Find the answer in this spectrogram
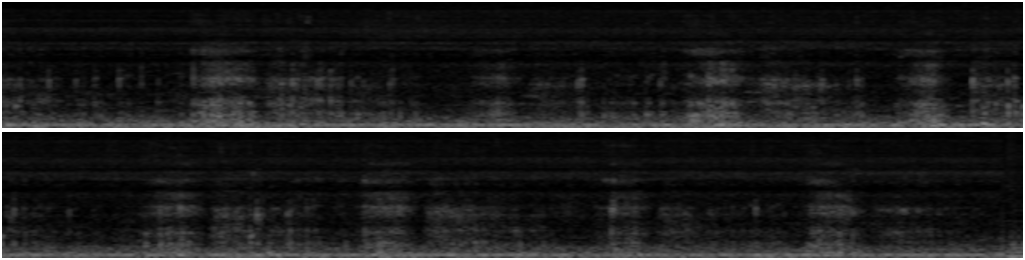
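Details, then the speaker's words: Soft, regular wet gurgling with each breath over a low room hum: a lighter, quieter example of the death rattle (terminal respiratory secretions) in a patient at the end of life. "I think people hear the death rattle for the first time specifically coming from someone they love. It's unexpected. They don't know what it is and it can really scare you."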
